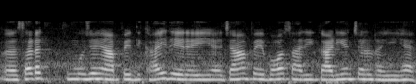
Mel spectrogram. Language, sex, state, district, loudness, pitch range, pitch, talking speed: Hindi, female, Chandigarh, Chandigarh, -16 LUFS, 220-245 Hz, 230 Hz, 245 wpm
